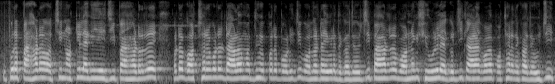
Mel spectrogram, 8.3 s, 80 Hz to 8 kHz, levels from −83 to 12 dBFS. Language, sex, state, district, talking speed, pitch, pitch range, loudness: Odia, male, Odisha, Khordha, 215 wpm, 225 Hz, 215-235 Hz, -13 LUFS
